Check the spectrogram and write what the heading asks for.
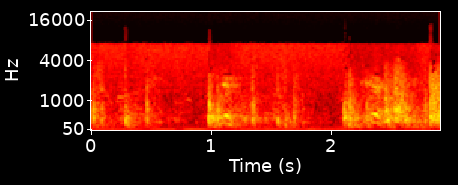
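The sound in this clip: Heavy, dull blows against a door as police break it in, several thuds landing in uneven bursts, each with a short woody crunch.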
